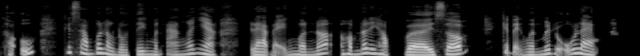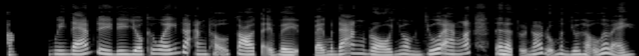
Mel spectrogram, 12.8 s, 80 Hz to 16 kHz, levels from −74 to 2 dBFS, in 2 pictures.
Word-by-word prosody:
thử. - - -4 0.5
Cái 340 - -1
xong 265 -7 0
cái 290 - +2
lần 235 -6 +1
đầu 170 -2 -2
tiên 205 +4 -2
mình 190 -1 -4
ăn 200 -3 -6
á 250 - 0
nha, 240 -8 0 0.3
là 190 -2 +3
bạn 190 +4 -4
mình 185 -1 -1
á 265 +6 +2
hôm 235 -2 0
đó 280 - +2
đi 275 - +1
học 245 -2 -1
về 175 -2 +6
sớm, 225 +5 +4 0.4
cái - - -1
bạn - - -3
mình 185 +1 -2
mới 245 - +1
rủ 265 - -2
là, 235 -8 +4 0.5
à, 190 - -4 0.3
nguyên 230 +1 -4
đám 230 +6 +3
đi 245 -4 +1
đi 225 0 0
vô 215 - +4
cái 255 +4 -5
quán 255 +4 +1
đó 335 - +2
ăn 225 -2 -3
thử 220 0 -4
coi, 215 -4 +5
tại - - -5
vì 185 -2 +2
bạn 160 +2 0
mình 205 - -4
đã 225 - +3
ăn 265 0 -3
rồi 185 -5 +2
nhưng 230 +4 -4
mà - - -2
mình 190 -2 -6
chưa 240 +7 +3
ăn 235 -5 +1
á, 280 - +1 0.2
nên 235 - +3
là 200 - +5
tụi - - -8
nó 240 +7 -1
rủ - - -2
mình 240 0 -4
vô 215 - 0
thử 230 +4 -1
á 295 - +3
bạn. 165 - -1
225 Hz, 290 wpm, -23 LUFS, 195-250 Hz, 0.5 s, về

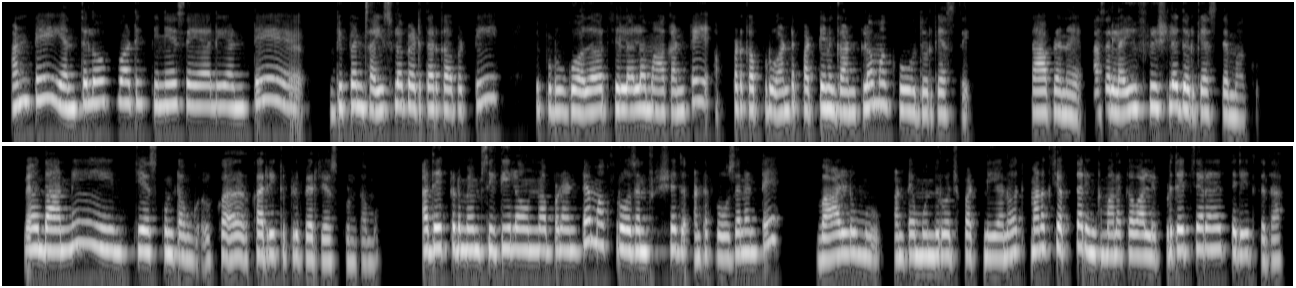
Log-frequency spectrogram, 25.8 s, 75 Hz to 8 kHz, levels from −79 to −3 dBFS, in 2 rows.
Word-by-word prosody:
అంటే, 295 +3 +1 0.2
ఎంతలోపు 275 +5 +2
వాటికి 275 0 -2
తినేసేయాలి 250 -1 0
అంటే, 240 +5 0 0.7
డిపెండ్స్ 240 -1 +1
ఐస్‌లో 225 +4 0
పెడతారు 235 -1 0
కాబట్టి. 220 +6 -4 0.5
ఇప్పుడు 220 -2 -2
గోదావరి 215 +2 +2
జిల్లాలో 225 0 +5
మాకంటే, 210 +5 -2 0.2
అప్పటికప్పుడు 225 -2 -2
అంటే 225 +3 0
పట్టిన 225 +2 +3
గంటలో 205 +4 +1
మాకు 255 -4 -1 0.2
దొరికేస్తయి. 195 0 -5 0.6
చాపనే, 205 -3 0 0.2
అసలు 215 +1 +1
లైవ్ 220 +3 +3
ఫిష్‌లే 245 +1 +3
దొరికేస్తాయి 205 -3 -2
మాకు. 170 - -17 0.6
మేము 260 0 +5
దాన్ని 250 +5 +1 0.6
చేసుకుంటాం 230 -3 +2 0.3
క - - -2 0.3
కర్రీకి 215 0 0
ప్రిపేర్ 195 -2 -1
చేసుకుంటాము. 175 -1 -8 0.5
అదే 245 +1 +6
ఇక్కడ 260 0 +1
మేము 250 -1 +3
సిటీలో 255 +1 +2
ఉన్నప్పుడంటే 245 +2 0
మాకు 295 -1 -4
ఫ్రోజన్ 245 -2 +6
ఫిషే 245 +1 -3
దొ - - -1 0.3
ఫ్రోజన్ 205 +3 0
అంటే 255 +8 -1 0.5
వాళ్ళు 215 +4 +2 0.4
అంటే, 200 +1 -2
ముందు 210 0 +3
రోజు 210 0 -2
పట్టినయో 200 -1 -2
అనో 220 +3 0 0.2
మనకు 255 +1 0
చెప్తారు, 265 +1 0
ఇంక 225 -1 0
మనకు 215 +1 -2
వాళ్ళు 210 -1 +2
ఎప్పుడు 225 +3 -4
తెచ్చారనేది 255 +1 0
తెలీదు 220 -1 -2
కదా! 180 +1 -5
230 Hz, 135 wpm, -23 LUFS, 210-250 Hz, 0.7 s, అదే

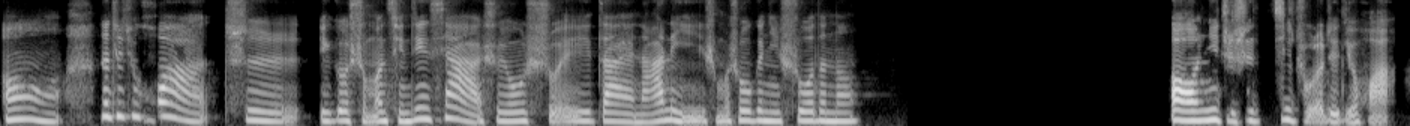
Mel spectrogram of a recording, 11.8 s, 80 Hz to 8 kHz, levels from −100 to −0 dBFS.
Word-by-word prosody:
哦， 235 -5 -1 0.3
那 315 - +2
这 315 +1 0
句 315 - -6
话 255 -6 0
是 215 -4 -3
一 205 - -2
个 220 +1 -1
什 205 - -4
么 215 - 0
情 205 -1 -1
境 255 +5 +1
下， 245 -6 0
是 210 +1 -6
由 205 +1 0
谁、 210 0 -3
在 200 -2 0
哪 180 +4 0
里、 225 -2 0
什 205 - -5
么 - - -2
时 215 - -4
候 220 - +2
跟 220 0 +1
您 205 -1 +1
说 215 +1 -1
的 215 0 0
呢？ 205 +1 0 2.6
哦， 220 -1 +10
你 230 +2 +5
只 200 -1 -4
是 210 +1 -3
记 245 -1 0
住 205 - -5
了 - - 0
这 185 -1 -1
句 - - -4
话。 190 - -1
215 Hz, 195 characters per minute, -24 LUFS, 205-235 Hz, 2.6 s, 哦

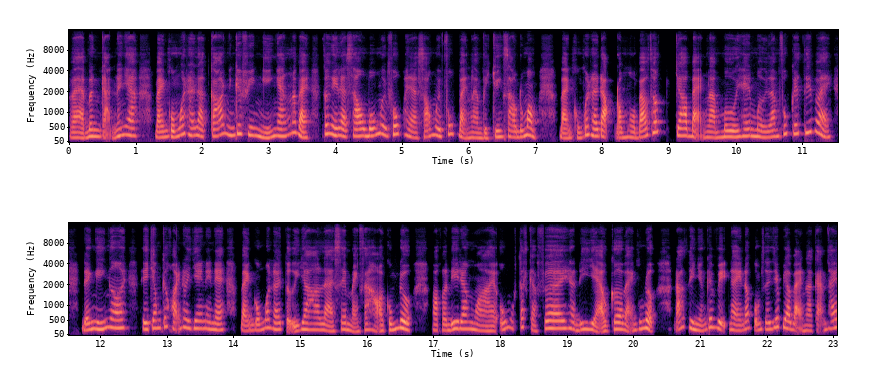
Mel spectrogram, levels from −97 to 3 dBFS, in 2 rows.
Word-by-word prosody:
và 170 -2 +1
bên 205 +4 +2
cạnh 175 -2 -3
đó 215 - +2
nha, 245 -1 +1 0.3
bạn 180 +2 +1
cũng 195 +1 +2
có 270 - +2
thể 245 -5 -1
là 225 -4 +1
có 220 +4 +2
những 260 -4 0
cái 295 +1 +3
phiên 250 -6 0
nghỉ 170 -3 0
ngắn 225 +5 +1
đó 335 - +1
bạn, 175 - +4 0.2
có 290 - +2
nghĩa 265 -5 +4
là 225 -3 +3
sau 220 +1 +3
40 245 +4 +3
phút 280 +4 +1
hay 240 -5 -2
là 170 -3 -1
60 230 +7 -1
phút 285 -1 -4
bạn 170 -6 0
làm 165 -2 -2
việc 155 -1 -3
chuyên 195 0 +1
sâu, 195 -2 -1
đúng 195 +6 0
hông? 240 -4 +4 0.4
Bạn 155 -2 +1
cũng 165 0 -5
có 260 - +2
thể 225 -4 +3
đặt 215 - +2
đồng 170 0 0
hồ 180 -1 -2
báo 185 +5 +4
thức 340 +6 0 0.2
cho 235 -1 +4
bạn 200 -4 0
là 175 -1 +1
10 195 +2 +2
hay 220 +2 0
15 200 -1 0
phút 295 +7 -3
kế 295 - 0
tiếp 335 +2 +1
á 335 - +3
bạn 210 -11 +1 0.3
để 200 - +1
nghỉ 220 -1 +3
ngơi. 260 0 +2 0.3
Thì 210 -1 +4
trong 250 0 0
cái 295 - -4
khoảng 245 - -2
thời 260 -3 0
gian 240 -1 -1
này 225 -2 -1
nè, 195 -1 +1 0.2
bạn 175 0 -2
cũng 185 +6 -2
có 265 - 0
thể 210 -3 0
tự - - -1
do 200 +4 0
là 170 -5 -1
xem 200 +5 -3
mạng 140 -4 -5
xã 195 - -2
hội 200 -4 -1
cũng 195 +6 0
được 220 -7 +5 0.3
hoặc 180 0 -4
là 180 - -1
đi 210 +6 +2
ra 230 0 +2
ngoài 175 -8 -1
uống 220 +6 -3
1 250 -2 -10
tách 280 +1 -4
cà 180 -3 -6
phê 235 +9 0 0.2
hay - - -2
là 225 - -1
đi 210 +3 -1
dạo 180 -5 +1
cơ 215 0 +2
bản 190 0 -3
cũng 230 +3 -1
được. 250 - +4 0.3
Đó, 280 - -2
thì 235 - +2
những 185 -2 -2
cái 280 0 -1
việc 235 - +1
này 180 -3 -1
nó 230 +5 -1
cũng 205 - -3
sẽ 215 -1 -2
giúp 275 +6 0
cho 245 -4 +3
bạn 185 -4 -1
cảm 205 - -5
thấy 240 +3 -1
215 Hz, 290 wpm, -23 LUFS, 185-245 Hz, 0.4 s, được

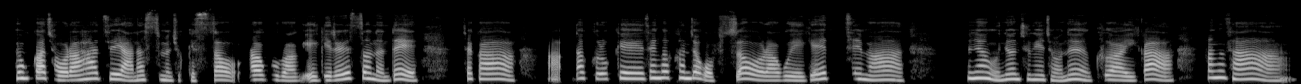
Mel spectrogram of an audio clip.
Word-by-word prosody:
평가 285 0 +4
절하하지 235 +3 +2
않았으면 205 +1 -1
좋겠어."라고 210 +5 -1
막 175 -1 -1
얘기를 195 +4 0
했었는데 235 -7 +1 0.5
제가 245 -4 +1 0.3
"아 - - -4
나 280 +1 0
그렇게 265 0 0
생각한 295 +1 +2
적 280 -2 +2
없어."라고 190 0 0
얘기했지만 215 -1 -2 0.6
그냥 280 -4 +3
은연중에 230 +1 -1
저는 200 +2 -2
그 215 +3 -4
아이가 195 +1 +1 0.3
항상 245 - 0
225 Hz, 265 characters per minute, -19 LUFS, 195-260 Hz, 0.6 s, 평가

